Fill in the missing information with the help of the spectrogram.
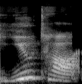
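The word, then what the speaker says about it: Eutaw: dad is from um it's called i think utah alabama but it's spelled e-u-t i pass through utah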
